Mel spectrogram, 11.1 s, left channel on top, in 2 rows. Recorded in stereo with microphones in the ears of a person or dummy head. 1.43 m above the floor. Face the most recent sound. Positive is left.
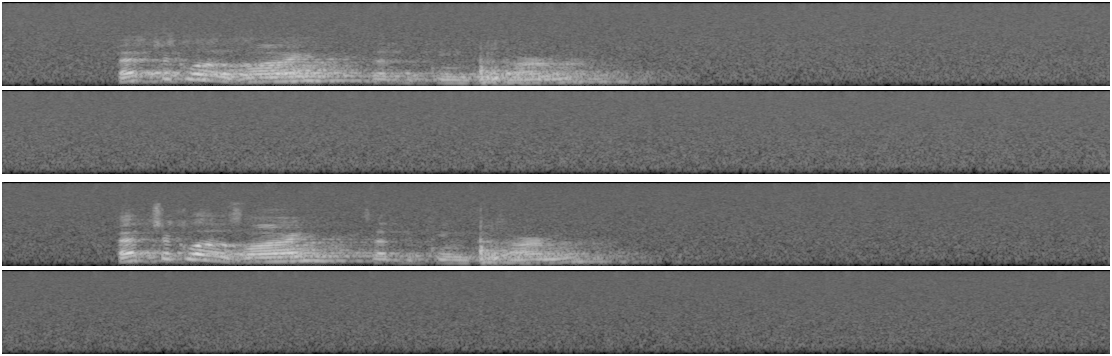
turn(degrees=-80)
